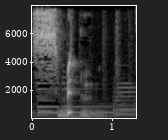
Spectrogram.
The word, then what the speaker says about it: smitten: S-M-I-T-T-E-N. – Right, so that sm sound at the beginning might be a little difficult to pronounce, but you can just slowly smitten, put them together. – Smitten, 而且这个 T 就是美国英语里面很多比如 mountain 很多人 mountain 就是变成一个 like almost a D sound.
